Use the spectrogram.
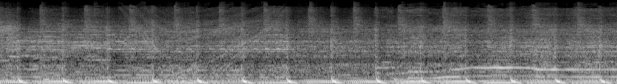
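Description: A song plays loudly and continuously, with a steady pounding beat, dense layered instrumentation and a sustained melodic line entering partway through.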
